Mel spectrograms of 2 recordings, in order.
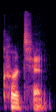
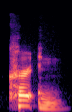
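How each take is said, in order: First: The middle T sound is clearly pronounced. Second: The middle T sound is swallowed, nearly silent. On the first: "instead of" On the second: "we kind of swallow it. We make it silent. We go"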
